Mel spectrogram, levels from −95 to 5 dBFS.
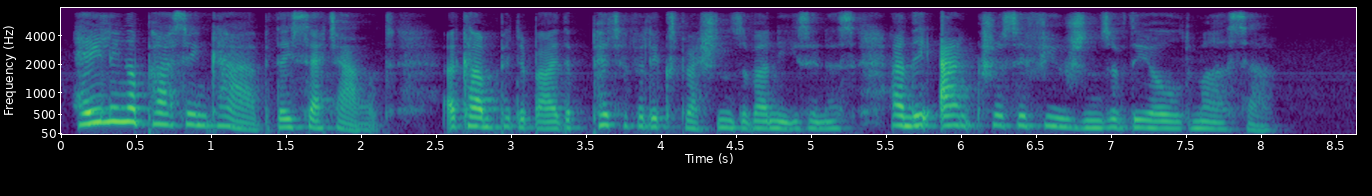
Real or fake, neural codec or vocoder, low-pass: real; none; 7.2 kHz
